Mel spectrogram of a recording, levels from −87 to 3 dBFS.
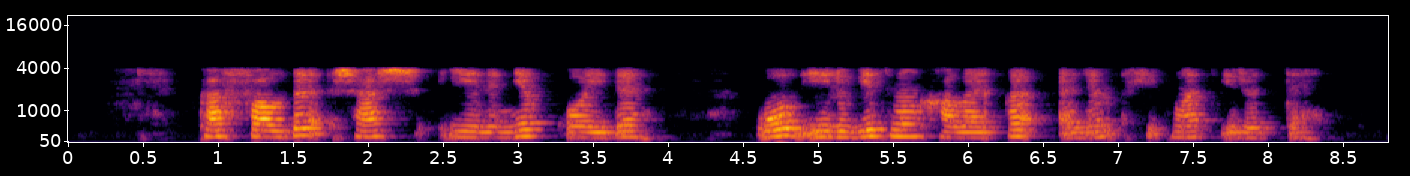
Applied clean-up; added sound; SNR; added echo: none; none; none; reverberation time 0.2 s.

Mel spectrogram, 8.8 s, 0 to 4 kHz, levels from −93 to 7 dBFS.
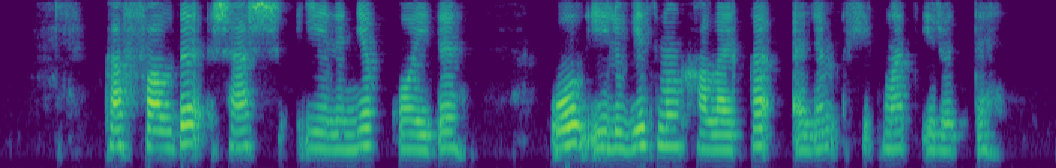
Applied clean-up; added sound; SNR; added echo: none; none; none; none.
